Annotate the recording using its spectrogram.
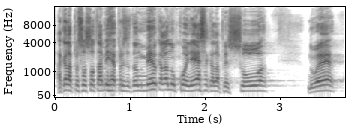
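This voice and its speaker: Brief: an emphatic Brazilian pastor, high-pitched, in an echoing church hall. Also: male voice, steady tone, racing. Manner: fervent, emphatic, often asks the congregation if they understand. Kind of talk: sermon. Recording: echoey hall reverb.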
